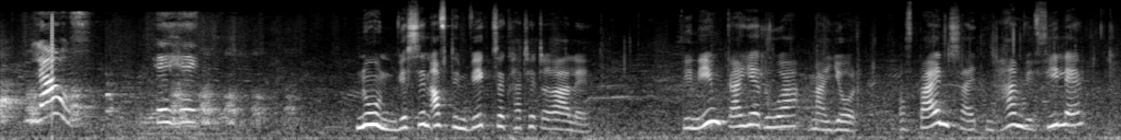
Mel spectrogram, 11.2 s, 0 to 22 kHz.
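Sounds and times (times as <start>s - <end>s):
dog yelping and whining bark on a busy town street: 0.0s - 3.0s
speech: 3.6s - 6.0s, 6.8s - 11.0s.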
